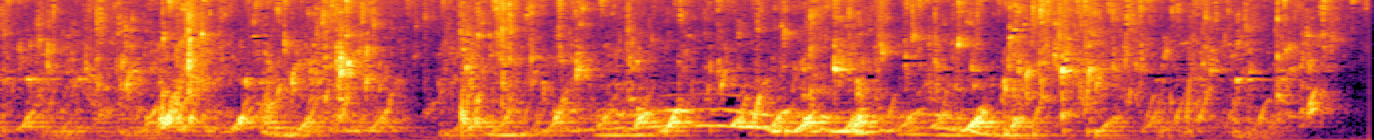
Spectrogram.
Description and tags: Person gargling underwater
